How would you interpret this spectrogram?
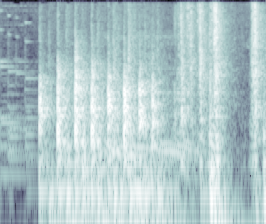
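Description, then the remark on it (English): A rapid, insistent series of loud knocks pounds on a door. The rhythm quickens into a flurry, pauses briefly, then resumes hammering, with no voices. “Richard, Sally, will have you open this door?”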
